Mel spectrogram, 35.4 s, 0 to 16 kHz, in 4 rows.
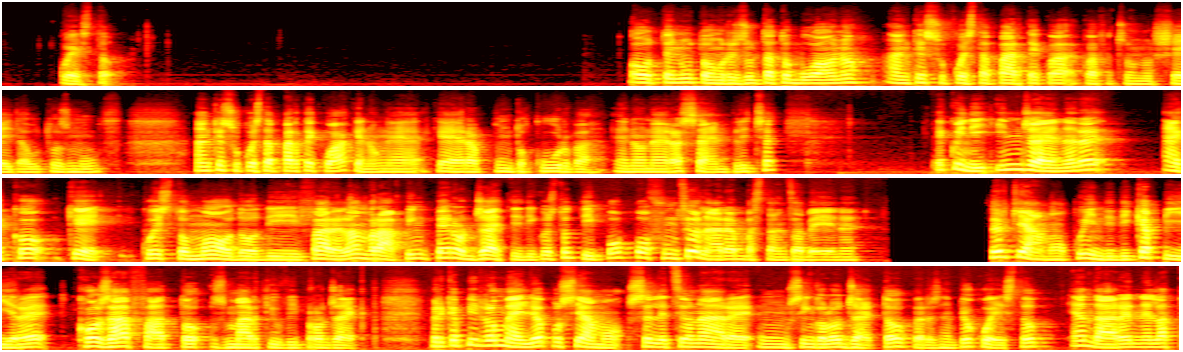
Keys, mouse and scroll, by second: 0.3 Tab, 0.6 a, 2.0 u, 4.7 middle click, 5.3 Tab, 6.1 middle click, 7.3-8.4 right drag, 9.3 middle click, 10.8-12.9 middle drag, 15.2 shift+middle click, 16.3 shift+middle click, 18.4 middle click, 18.9 middle click, 19.9 shift+middle click, 20.5 ctrl+s, 20.8 middle click, 21.5 shift+middle click, 25.7-26.9 middle drag, 27.0 shift+middle click, 27.5 middle click, 32.5 click, 33.0 middle click.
